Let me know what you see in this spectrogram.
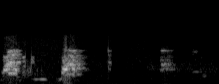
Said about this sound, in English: We can't hear you. The dog is barking. The dog is barking louder than you talking.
